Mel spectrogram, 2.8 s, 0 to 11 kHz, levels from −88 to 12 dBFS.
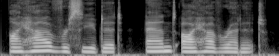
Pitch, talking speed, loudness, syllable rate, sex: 195 Hz, 195 wpm, -16 LUFS, 4.8 syllables/s, female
